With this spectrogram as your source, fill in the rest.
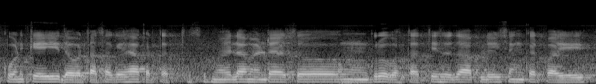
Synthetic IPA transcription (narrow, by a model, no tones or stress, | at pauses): koɳkeɦid̪əʋəɾt̪asaɡeɦjakəɾt̪at̪ː | məɦilam̤eɳʈajat͡sɔɡɾupast̪at̪ːisud̪ʱːaːpliːɕəŋkəɾpaiː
